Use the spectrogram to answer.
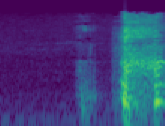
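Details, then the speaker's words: Single harsh adult cough, preceded by a brief softer throat sound, in a quiet hotel room; the speaker believes a guest next door is coughing right after him. "This guy's coughing right after I'm coughing in the room next to me."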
